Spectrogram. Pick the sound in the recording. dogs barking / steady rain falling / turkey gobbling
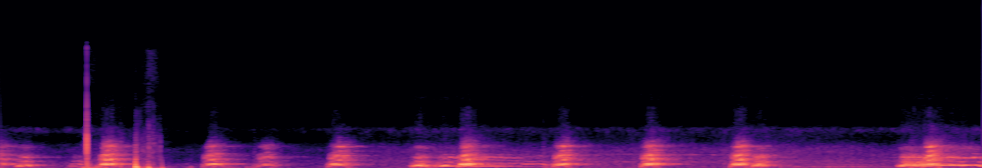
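dogs barking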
